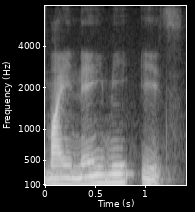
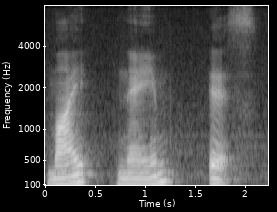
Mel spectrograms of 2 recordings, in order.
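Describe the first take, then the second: First: Name ends with an added final vowel sound. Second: Name ends cleanly on the M sound. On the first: The speaker calls it wrong. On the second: The speaker calls it right.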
